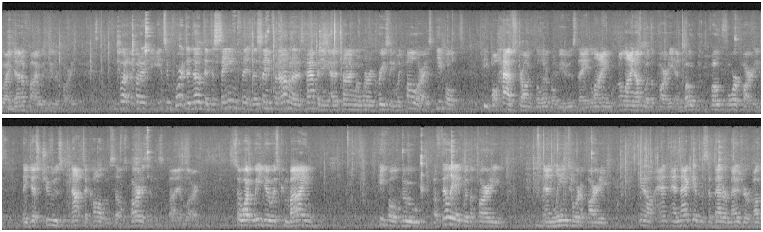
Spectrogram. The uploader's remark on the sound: WASHINGTON, DC. Appeared before a breakfast discussion of The Ripon Society.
